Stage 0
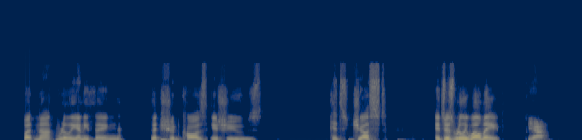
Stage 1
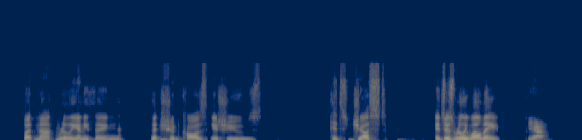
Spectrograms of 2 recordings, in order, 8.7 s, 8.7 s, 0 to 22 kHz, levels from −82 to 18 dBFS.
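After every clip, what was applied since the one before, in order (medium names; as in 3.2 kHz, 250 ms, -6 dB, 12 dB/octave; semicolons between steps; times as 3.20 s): band-stop 850 Hz, Q 12; trim -2 dB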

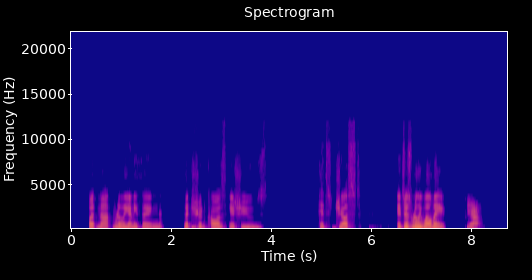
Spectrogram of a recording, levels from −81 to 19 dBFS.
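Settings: peaking EQ 9.2 kHz -13 dB 2 oct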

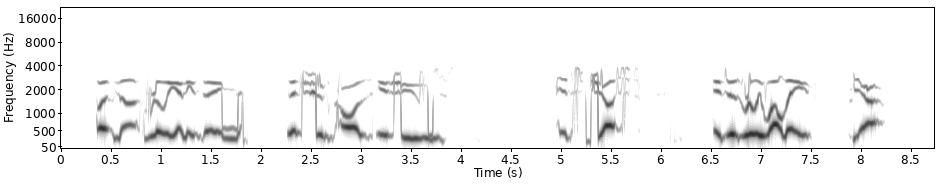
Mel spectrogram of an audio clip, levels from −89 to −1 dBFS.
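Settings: formants replaced by sine waves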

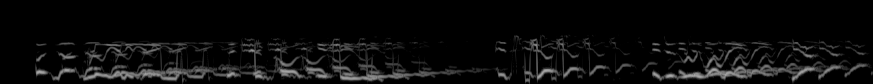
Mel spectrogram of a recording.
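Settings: compression 4:1, threshold -36 dBFS, peak gain reduction 16.5 dB; on a send: frequency-shifting echo 261 ms, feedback 44%, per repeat +85 Hz, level -7 dB; on the sum: trim +5.5 dB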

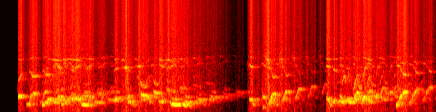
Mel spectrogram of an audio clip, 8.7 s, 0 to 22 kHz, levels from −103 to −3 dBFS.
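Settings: reverberation RT60 0.45 s, pre-delay 3 ms, DRR 1 dB; sampling jitter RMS 0.073 ms; trim -3 dB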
